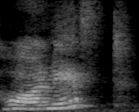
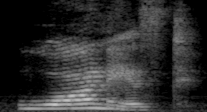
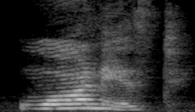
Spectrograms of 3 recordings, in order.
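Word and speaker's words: honest: আমরা কি বলি এটা হনেস্ট? আমরা কিন্তু হনেস্ট বলি না, আমরা বলি ওয়ানেস্ট। ওয়ানেস্ট, আমরা কিন্তু এই এইচটা উচ্চারণ করছি না, ওয়ানেস্ট।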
